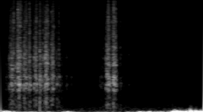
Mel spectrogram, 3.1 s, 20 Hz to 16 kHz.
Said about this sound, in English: Guess. It's a pack of cutlery shitty color too. I bought it at the grocery store. I was like, oh, I don't really need 24, like eight forks, eight knives, eight spoons, but it's the smallest one I could get with all of them.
